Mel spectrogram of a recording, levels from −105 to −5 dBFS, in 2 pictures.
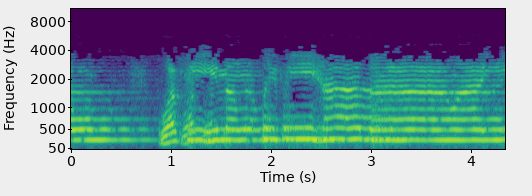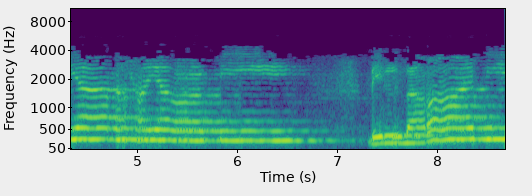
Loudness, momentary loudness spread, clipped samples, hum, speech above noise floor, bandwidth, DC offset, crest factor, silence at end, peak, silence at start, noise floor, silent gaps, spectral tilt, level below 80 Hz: -22 LUFS; 7 LU; under 0.1%; none; 23 dB; 3.9 kHz; under 0.1%; 14 dB; 0 s; -8 dBFS; 0 s; -44 dBFS; none; -11.5 dB/octave; -62 dBFS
